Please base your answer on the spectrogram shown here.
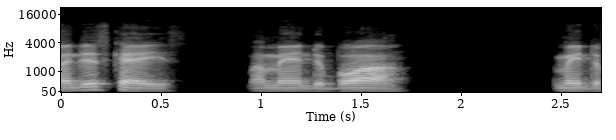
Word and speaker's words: Dubois: Well, in this case, my man Dubois, I mean the Bose, excuse me. I mean, Dubois, I said it right.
